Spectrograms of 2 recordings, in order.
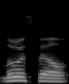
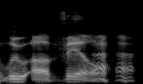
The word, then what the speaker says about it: Louisville: moment I would say the easiest and most common is just kind of that Louisville right Louisville uh but you don't have to really over pronounce or over pronounce any of the the pieces of the phonetics there um I've heard some people really put emphasis on the Lille or Lou ofil um and but it's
